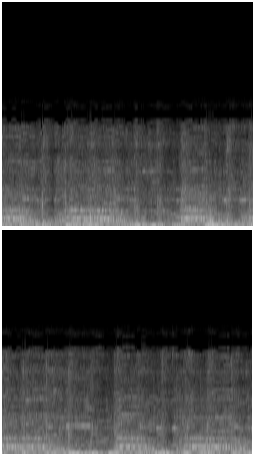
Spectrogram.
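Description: Live blues-rock band playing loudly, heard from among the audience, with voices singing a phrase that rises and falls and repeats about every two seconds.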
